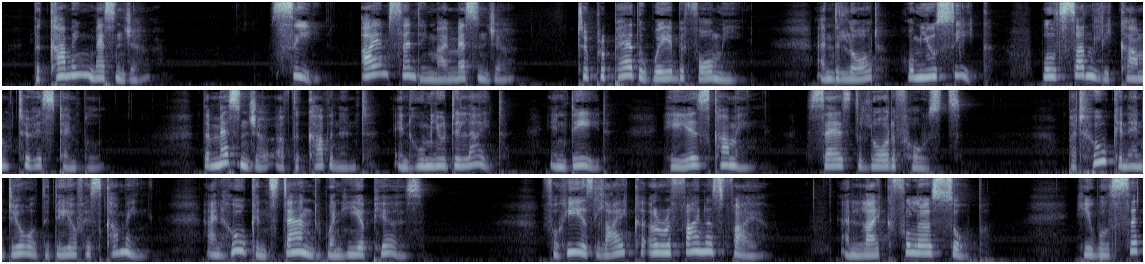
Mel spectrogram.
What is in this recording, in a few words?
Carol Service Reading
